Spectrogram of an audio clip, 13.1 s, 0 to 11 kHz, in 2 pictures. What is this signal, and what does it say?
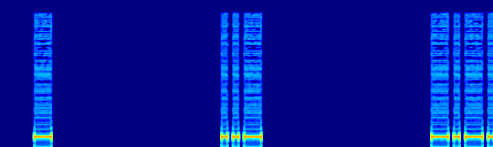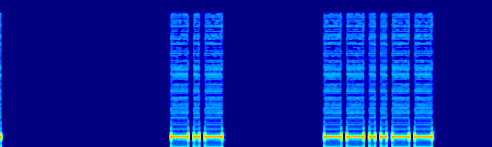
Morse code, heard as a keyed tone, about 16 wpm, spaced as for 4 wpm, 800 Hz. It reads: TUCK,
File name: Misc / Misc-mp3s / WordPairs sp @5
